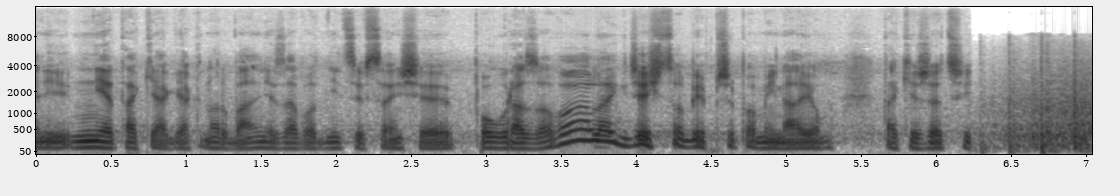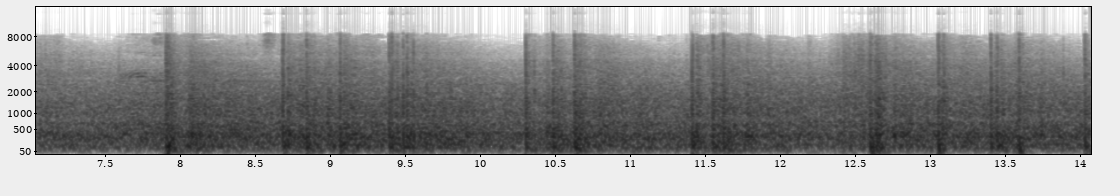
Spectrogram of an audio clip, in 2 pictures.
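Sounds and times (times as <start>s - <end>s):
speech: 0.0s - 6.8s
fireworks exploding at a football stadium: 6.3s - 14.0s
roaring crowd-like wash of noise: 6.8s - 13.5s.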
